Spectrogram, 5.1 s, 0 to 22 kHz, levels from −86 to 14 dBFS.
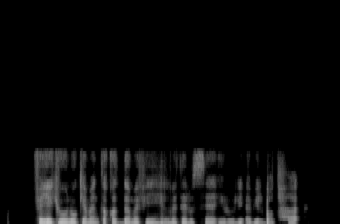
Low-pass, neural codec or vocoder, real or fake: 7.2 kHz; codec, 24 kHz, 0.9 kbps, DualCodec; fake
